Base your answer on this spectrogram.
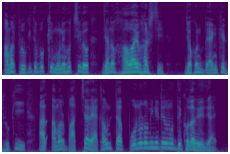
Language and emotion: Bengali, happy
